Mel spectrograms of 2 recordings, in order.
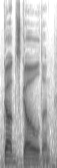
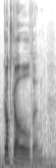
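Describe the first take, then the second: First: The vowel in "God's" is held longer. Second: The vowel in "God's" is cut short. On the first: The speaker calls it right. "It's just long enough" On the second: The speaker calls it wrong. "it's not God's golden"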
